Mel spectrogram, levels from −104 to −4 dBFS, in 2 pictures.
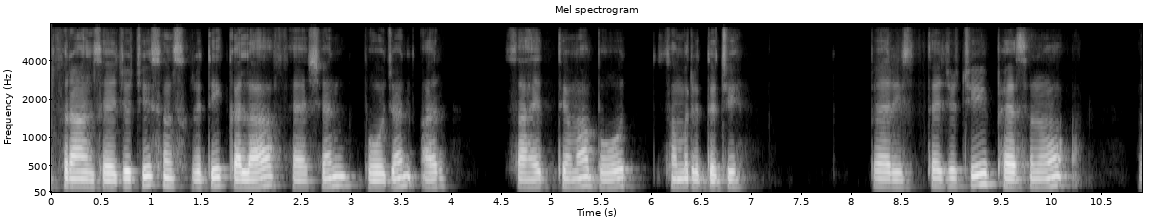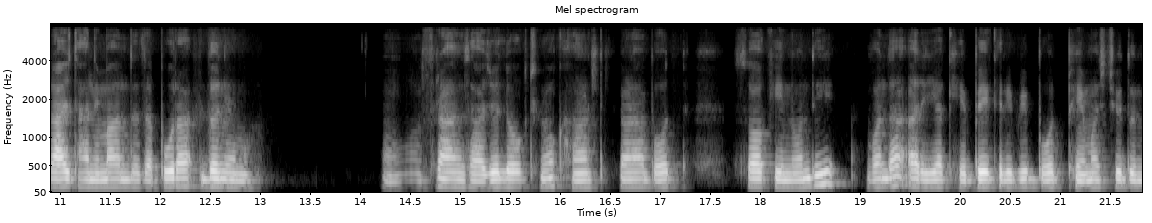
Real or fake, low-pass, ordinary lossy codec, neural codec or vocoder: real; 7.2 kHz; none; none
